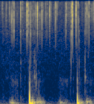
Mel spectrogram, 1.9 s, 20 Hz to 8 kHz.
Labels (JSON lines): {"label": "biophony, double pulse", "recorder": "SoundTrap 300"}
